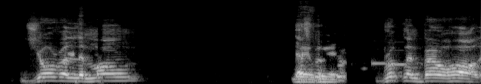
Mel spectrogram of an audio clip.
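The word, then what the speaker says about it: Joralemon: name of that street i want you to pronounce like jorah lemon jorah limon that's what brooklyn barrel hall is 209 j-o-r-a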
